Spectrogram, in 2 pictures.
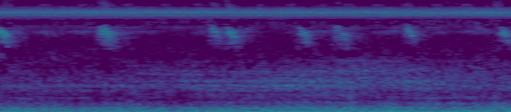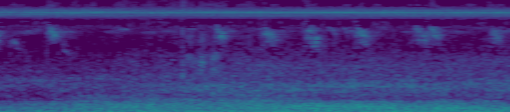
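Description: A steady, high insect trill of the cricket kind, with short chirps repeating about once or twice a second over a low background rumble.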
